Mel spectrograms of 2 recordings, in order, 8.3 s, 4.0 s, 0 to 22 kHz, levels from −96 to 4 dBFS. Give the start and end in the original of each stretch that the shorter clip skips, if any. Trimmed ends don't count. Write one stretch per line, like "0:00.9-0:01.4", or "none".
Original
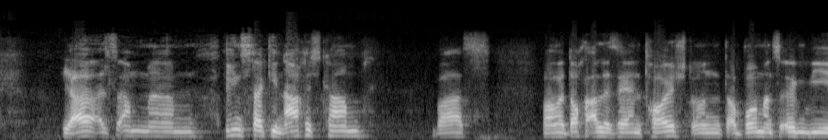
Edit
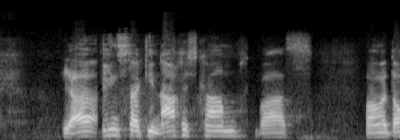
0:01.0-0:02.2
0:03.7-0:04.2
